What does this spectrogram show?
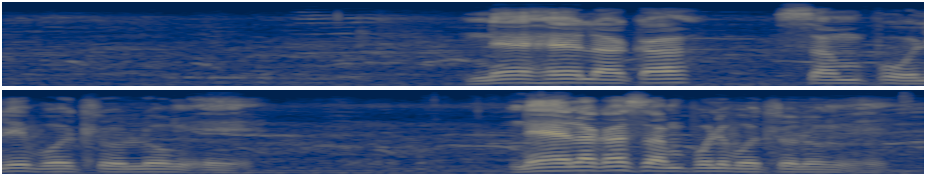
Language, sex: Southern Sotho, male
